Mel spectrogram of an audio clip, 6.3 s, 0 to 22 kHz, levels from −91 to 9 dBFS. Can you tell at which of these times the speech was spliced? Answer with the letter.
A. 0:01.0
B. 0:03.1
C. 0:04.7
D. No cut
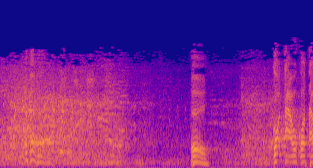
D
